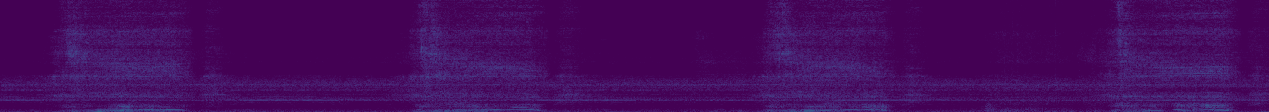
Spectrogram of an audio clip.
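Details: Travel companion snoring in a shared hotel room: four loud, rasping snores, one every three to four seconds, against steady room hum; heavy snoring.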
